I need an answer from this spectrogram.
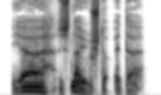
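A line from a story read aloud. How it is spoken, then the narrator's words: Quietly. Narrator (Russian): тихо сказал он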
